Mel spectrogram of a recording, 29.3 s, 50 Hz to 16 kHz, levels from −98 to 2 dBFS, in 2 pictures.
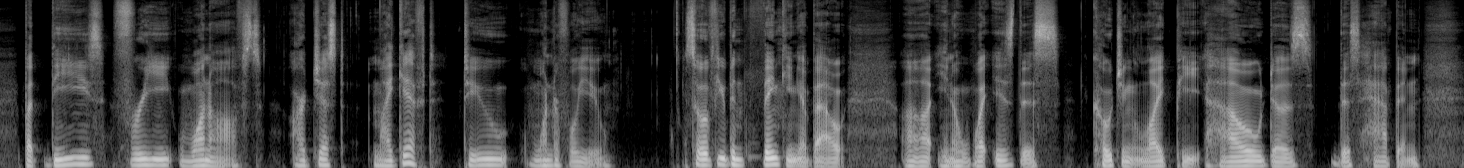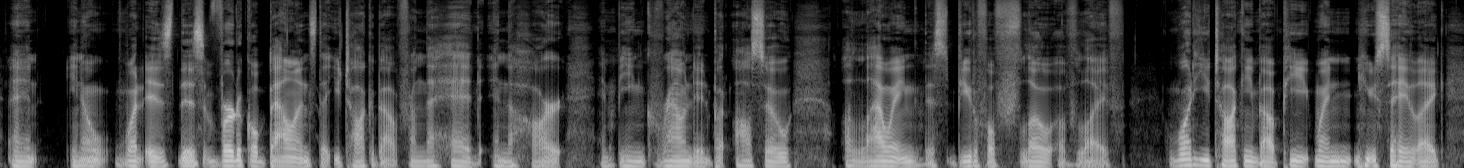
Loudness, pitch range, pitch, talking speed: -27 LUFS, 100-115 Hz, 105 Hz, 145 wpm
